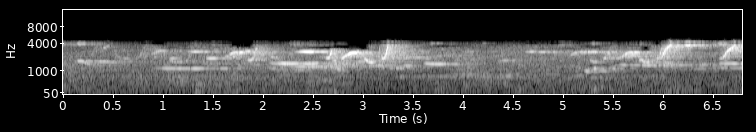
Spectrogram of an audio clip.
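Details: Canary song used as a lure to catch birds. Varied warbling runs alternate with loud, sweeping rising notes in bursts, then a quieter pause before another burst of chirps.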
